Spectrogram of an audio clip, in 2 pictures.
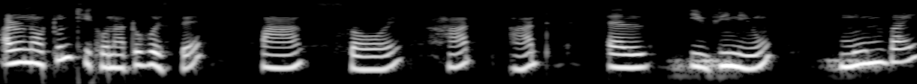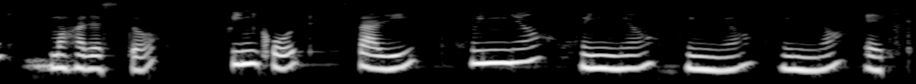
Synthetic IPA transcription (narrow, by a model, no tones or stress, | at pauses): aɹunotuntʰikɔnatʊɦojsɛ | pãsːɔj | hat̚atʰ | ɛlibʱiniu | mumbajmɔɦaɹastɔ | pɹinkoɹd | saɹi | xujnjɔxunjɔxujnjɔxunjɔɛk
